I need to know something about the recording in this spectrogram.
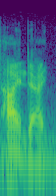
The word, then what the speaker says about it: Hyundai: said that wrong it's how do americans say it hyundai hyundai that sounds wrong to me it's high and die shouldn't they all right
